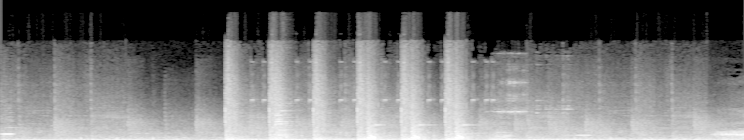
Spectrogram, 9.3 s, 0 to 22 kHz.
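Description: Gunshots fired in the Silent Hill 2 video game: a burst of about six loud, sharp reports in quick succession midway, standing out over a steady low game ambience with no talking.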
